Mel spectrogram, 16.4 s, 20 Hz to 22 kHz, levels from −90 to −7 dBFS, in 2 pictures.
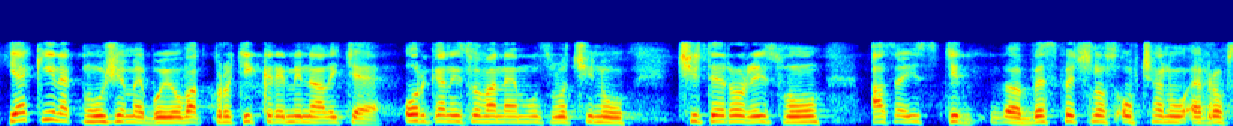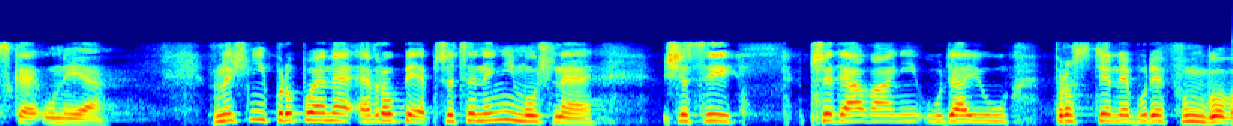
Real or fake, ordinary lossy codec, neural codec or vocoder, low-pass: fake; none; codec, 16 kHz, 2 kbps, X-Codec, WavLM features, trained on Multilingual LibriSpeech; 5.4 kHz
